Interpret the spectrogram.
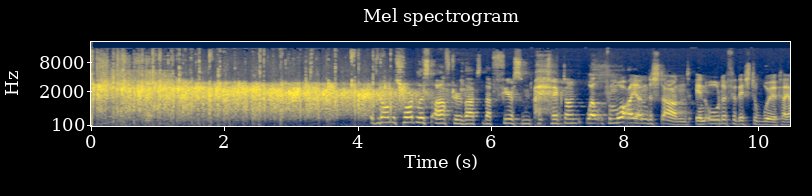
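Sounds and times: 
crowd applauding: 0.0 - 5.6
speech: 4.2 - 10.4.

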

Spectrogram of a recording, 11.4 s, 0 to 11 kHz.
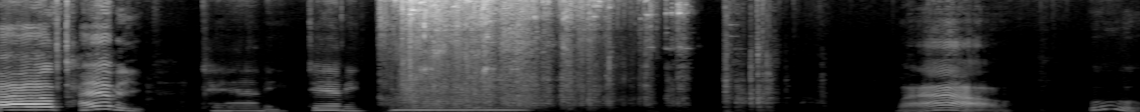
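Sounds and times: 
speech: 0.6 - 1.5, 2.1 - 5.4, 9.0 - 10.0, 10.9 - 11.3
small metal pieces clattering and jingling: 3.8 - 7.8.

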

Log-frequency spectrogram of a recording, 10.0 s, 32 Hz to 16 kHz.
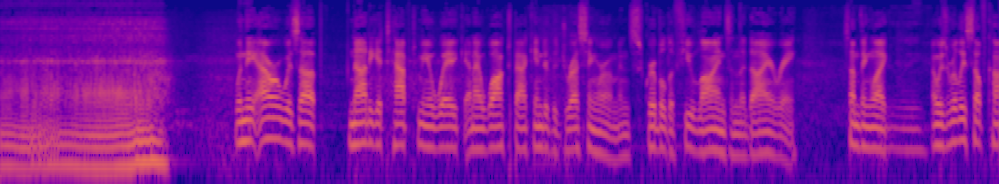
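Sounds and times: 
person snoring: 0.0 - 2.4
speech: 2.4 - 9.9.

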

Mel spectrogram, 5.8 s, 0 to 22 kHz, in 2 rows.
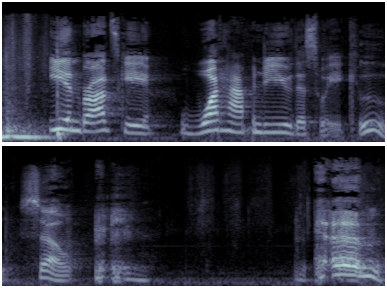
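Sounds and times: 
speech: 0.5 - 3.7, 5.2 - 5.7
sick man clearing his throat: 3.6 - 4.1, 5.1 - 5.7.

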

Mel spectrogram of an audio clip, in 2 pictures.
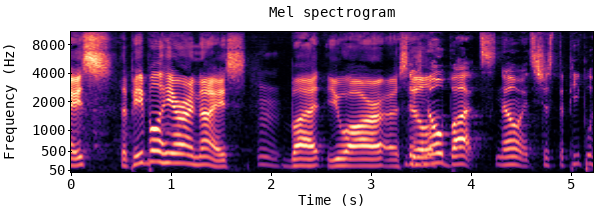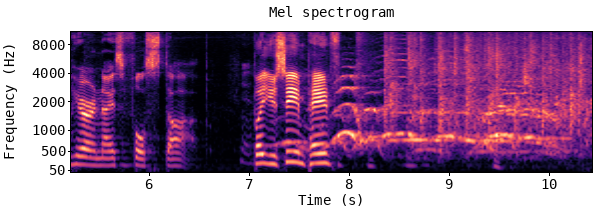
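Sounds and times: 
speech: 0.0 - 8.7
audience applause: 7.5 - 10.4.

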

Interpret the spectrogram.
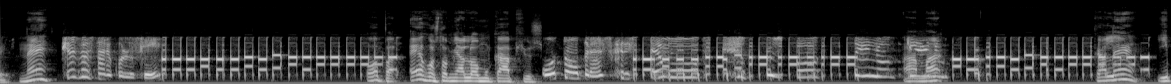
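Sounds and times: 
speech: 0.0 - 2.4, 3.7 - 8.1, 8.7 - 9.6, 11.0 - 11.7
telephone keypad dialing tones: 1.6 - 4.0, 6.3 - 11.6.

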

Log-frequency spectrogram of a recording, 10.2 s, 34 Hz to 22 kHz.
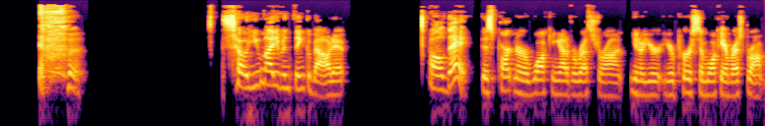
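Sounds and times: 
speech: 0.5 - 1.2, 3.0 - 4.7, 5.7 - 10.2
raspy throat-clearing cough: 0.6 - 1.2.

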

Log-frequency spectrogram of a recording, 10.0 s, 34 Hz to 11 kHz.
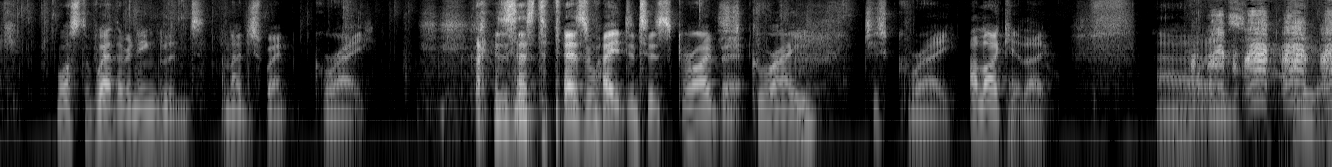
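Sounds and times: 
speech: 0.0 - 9.9
duck quacking: 8.9 - 9.9.

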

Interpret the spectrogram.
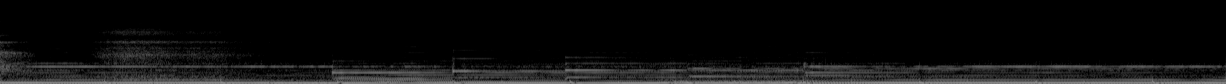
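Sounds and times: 
slow deep breath in and out: 0.0 - 2.9
soft sustained synth tones: 0.0 - 12.2.

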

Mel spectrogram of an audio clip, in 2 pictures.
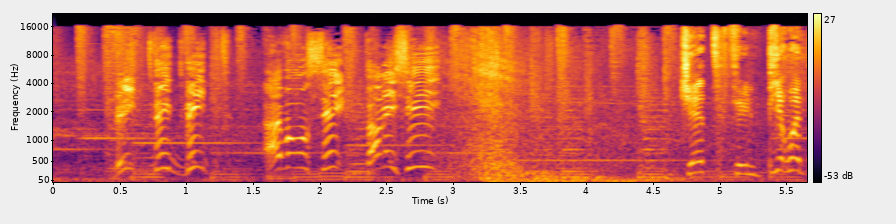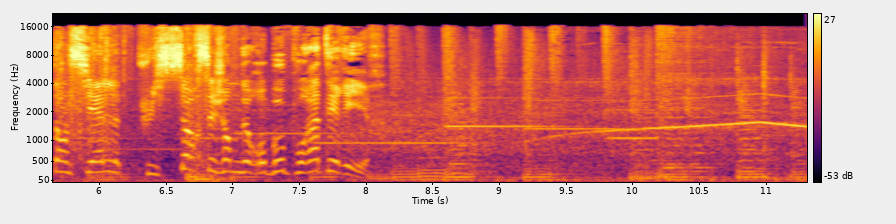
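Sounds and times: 
speech: 0.4 - 3.5, 4.7 - 8.3
emergency vehicle siren wailing: 8.1 - 11.3.

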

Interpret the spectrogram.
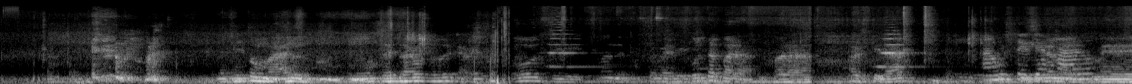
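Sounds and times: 
speech: 0.9 - 1.6, 2.2 - 11.3
man forcing staged coughs in a coronavirus patient drill: 0.9 - 1.8.

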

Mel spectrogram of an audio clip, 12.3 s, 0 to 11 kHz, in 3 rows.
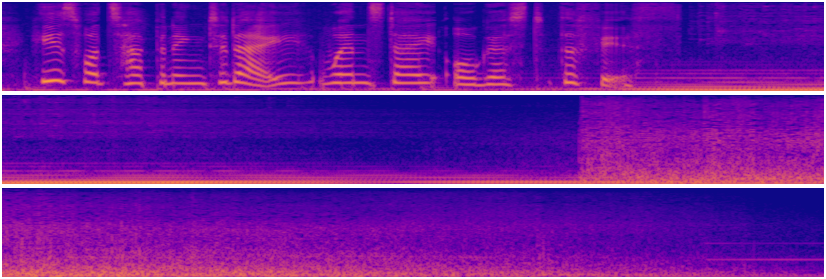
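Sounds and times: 
speech: 0.2 - 3.4
low steady droning rumble: 3.4 - 9.4
enormous explosion blast with shockwave roar: 6.9 - 11.8.

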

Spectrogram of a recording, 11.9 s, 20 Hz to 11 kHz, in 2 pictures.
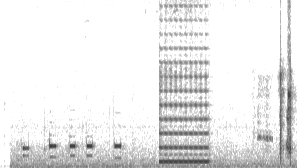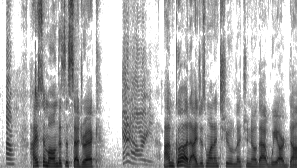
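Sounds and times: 
telephone keypad dialing tones: 3.2 - 4.2
speech: 6.6 - 8.0, 9.2 - 11.8.

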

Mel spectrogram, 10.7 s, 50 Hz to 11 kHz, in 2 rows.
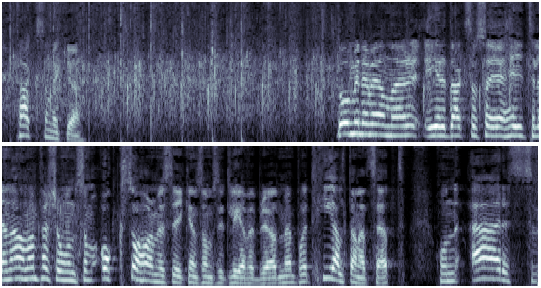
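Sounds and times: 
audience applauding: 0.0 - 6.6
speech: 0.2 - 0.9, 3.4 - 10.7.

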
